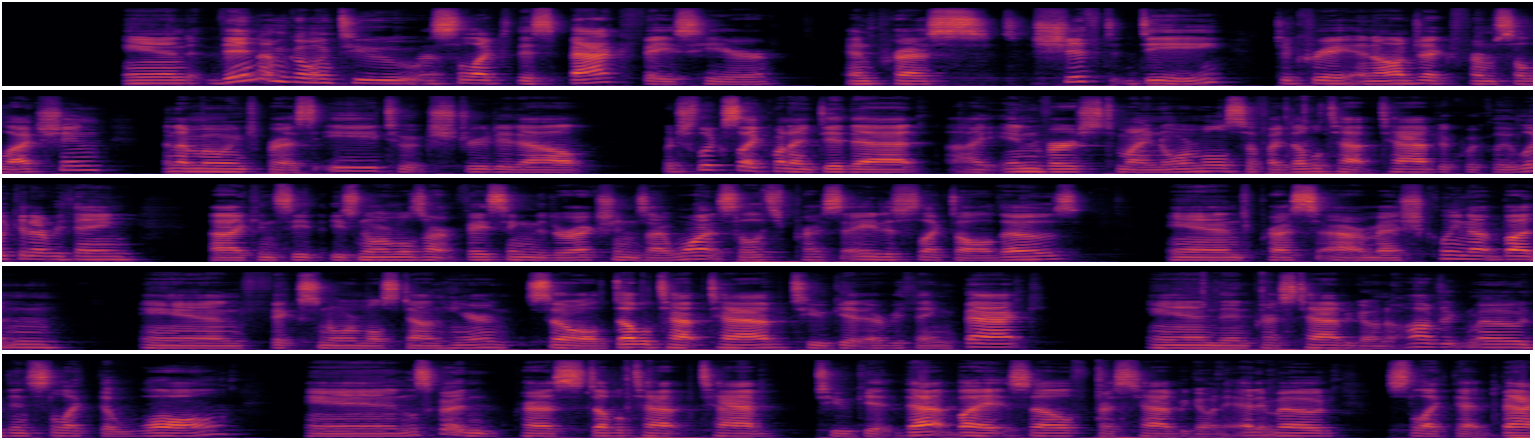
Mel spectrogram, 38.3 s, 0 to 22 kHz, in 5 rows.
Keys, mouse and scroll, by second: 1.4 click, 1.9 middle click, 5.6 shift+d, 6.2 middle click, 10.7 middle click, 12.3 e, 12.7 middle click, 13.9 Tab, 14.5 middle click, 17.0 middle click, 18.9 a, 20.2 click, 24.2 click, 26.7 middle click, 27.5 middle click, 29.2 Tab, 29.9 click, 30.7 middle click, 34.3 middle click, 36.1 Tab, 36.5 click, 36.9 middle click, 37.4 middle click, 38.0 x.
